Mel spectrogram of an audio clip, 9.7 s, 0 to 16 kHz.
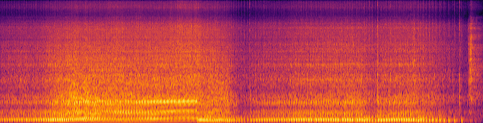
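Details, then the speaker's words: Chinese 125cc iron-cylinder kick-start motorcycle engine with a fixed-timing 5-wire AC CDI, timing mark shows ignition far over-advanced; hard to start, then revs climb, hang and hunt unevenly without settling to idle, erratic running from over-advanced ignition timing. "como pueden ver no modera si la dejo modar no va a moderar y tiene una falla bastante o sea tiene un andar bastante errático"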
